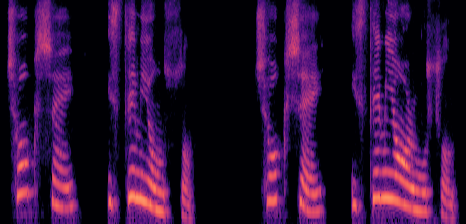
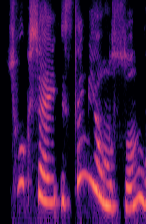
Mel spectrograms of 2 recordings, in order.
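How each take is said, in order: First: "istemiyor" with its R fully said, slow and stiff; labored full reading of "Çok şey istemiyor musun"; over-careful wrong form. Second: "istemiyor" said as "istemiyo", R dropped; casual "Çok şey istemiyor musun" without the R; natural spoken form. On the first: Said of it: "Ben yanlış telaffuz ederken biraz zorlanıyorum". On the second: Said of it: "Burada R sesimiz sanki yokmuş gibi". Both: Shown as a demonstration.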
